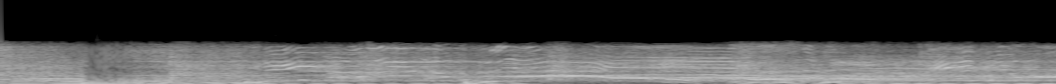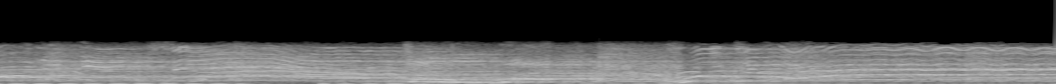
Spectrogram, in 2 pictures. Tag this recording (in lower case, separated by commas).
female singing, music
